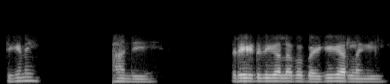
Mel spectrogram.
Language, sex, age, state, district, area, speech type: Punjabi, male, 18-30, Punjab, Barnala, rural, conversation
